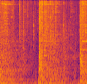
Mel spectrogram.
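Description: A tiny pizza cannon is fired indoors, struck downward to fire. Two sharp, loud blasts come less than a second apart, each bursting across the whole range and leaving a dense, noisy rumble between them.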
